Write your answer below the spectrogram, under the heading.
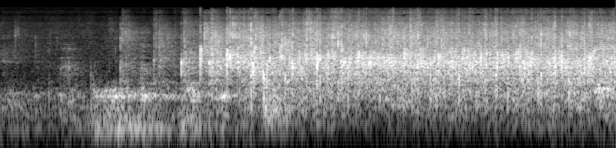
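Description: Audience applause in a hall, starting lightly about a second in and swelling to full, steady clapping about two seconds in.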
